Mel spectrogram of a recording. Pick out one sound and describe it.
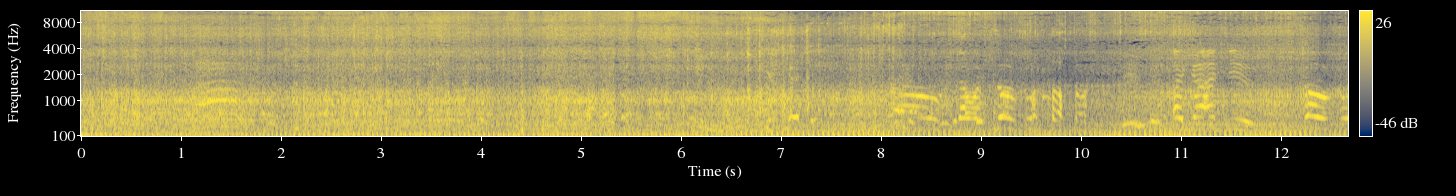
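A small engine buzzes steadily at close range.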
